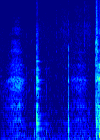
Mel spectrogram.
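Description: Oracle cards being handled: a soft brief slide of card, then two light clicks about half a second apart, with speech starting near the end.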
